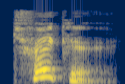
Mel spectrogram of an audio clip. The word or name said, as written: tricker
